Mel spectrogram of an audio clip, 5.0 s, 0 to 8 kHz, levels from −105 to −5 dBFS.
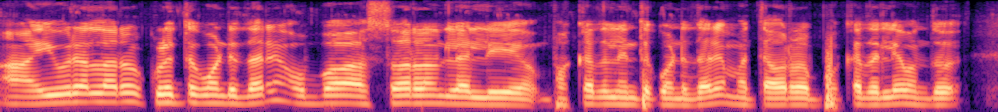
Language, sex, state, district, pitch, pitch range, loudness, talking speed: Kannada, male, Karnataka, Koppal, 150 Hz, 135-165 Hz, -14 LUFS, 155 wpm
